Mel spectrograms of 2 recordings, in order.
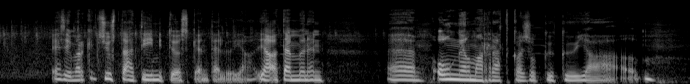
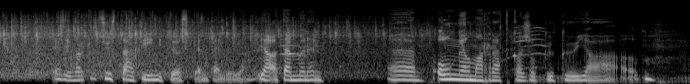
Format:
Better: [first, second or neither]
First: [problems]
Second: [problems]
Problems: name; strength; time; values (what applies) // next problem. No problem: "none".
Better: first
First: animal sounds; faint; throughout; 25 dB below the speech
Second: animal sounds; loud; throughout; 5 dB below the speech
